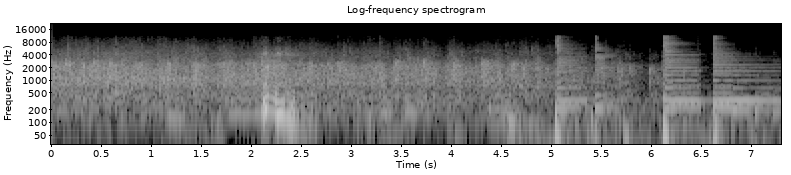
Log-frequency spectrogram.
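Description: A church audience applauds to welcome a guest, a steady crowd clapping lasting about five seconds, followed by a few sharp, ringing musical strums.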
